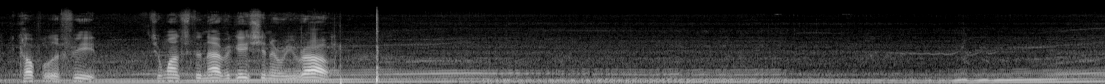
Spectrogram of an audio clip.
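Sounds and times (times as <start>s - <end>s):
motorcycle engine at low revs: 0.0s - 11.0s.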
